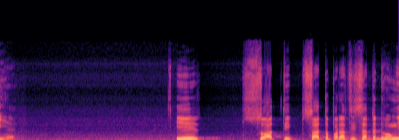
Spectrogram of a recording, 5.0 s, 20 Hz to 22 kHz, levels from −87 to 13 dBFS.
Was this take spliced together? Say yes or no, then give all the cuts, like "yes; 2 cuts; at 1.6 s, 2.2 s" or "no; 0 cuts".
no; 0 cuts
